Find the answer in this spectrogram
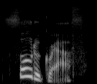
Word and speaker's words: photograph: For example, the word photograph. The stress is on graph.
